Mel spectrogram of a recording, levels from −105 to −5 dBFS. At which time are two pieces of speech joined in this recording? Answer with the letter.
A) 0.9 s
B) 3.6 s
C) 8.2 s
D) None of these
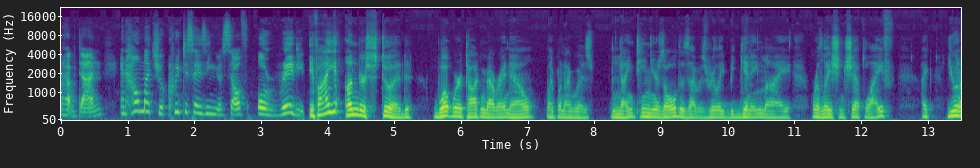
B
